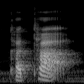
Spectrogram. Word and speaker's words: 같아: Notice the pronunciation, I sound shift the tiot, 같아.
